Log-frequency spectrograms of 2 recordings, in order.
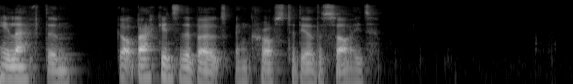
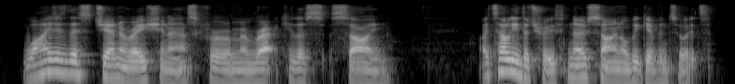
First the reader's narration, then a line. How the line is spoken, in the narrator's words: He sighed deeply and said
